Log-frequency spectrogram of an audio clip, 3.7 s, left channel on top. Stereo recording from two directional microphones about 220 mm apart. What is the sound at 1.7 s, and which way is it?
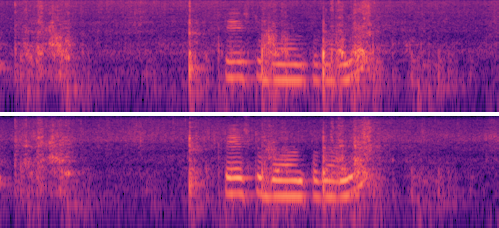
Speech, 25° right (ahead or behind).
